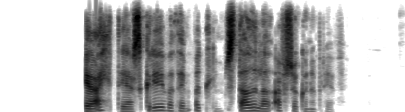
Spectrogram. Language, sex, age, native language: Icelandic, female, 40-49, Icelandic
